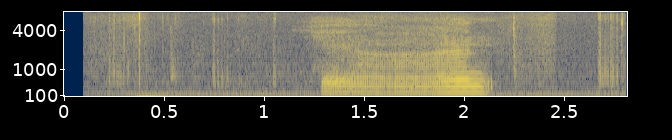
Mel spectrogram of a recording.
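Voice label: "ran2", Mandarin Chinese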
